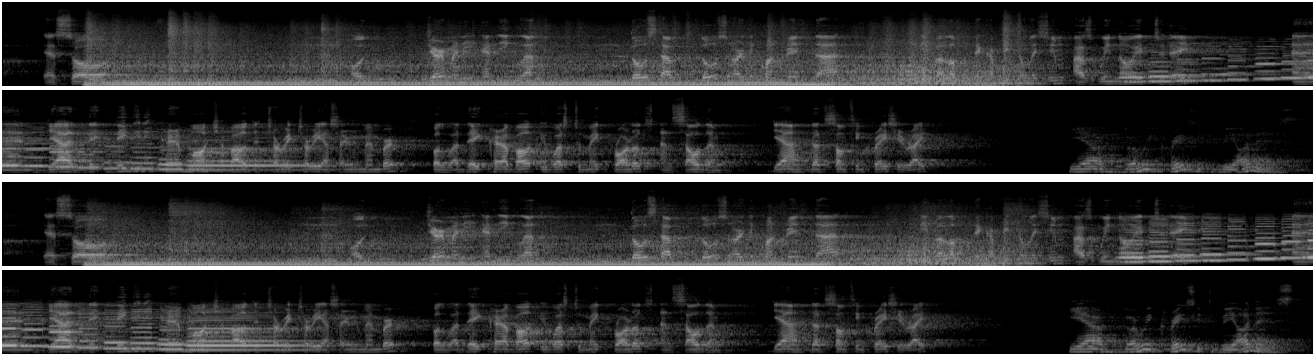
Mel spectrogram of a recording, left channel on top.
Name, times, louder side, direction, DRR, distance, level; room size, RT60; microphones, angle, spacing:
voice 1, 0.4-1.1 1.6-1.8 2.7-3.8 4.1-5.5 5.8-8.5 9.0-12.0 12.9-20.3 20.8-22.4, left 1 dB, 5° left, 6 dB, 0.5 m, -36 dB
sound 1, 0.8-10.2, left 1 dB, 80° left, 1.0 m, -33 dB
Wind instrument woodwind instrument, 11.1-16.3, right 4 dB, 90° right, 0.6 m, -32 dB
voice 2, 23.8-26.0, right 2 dB, 55° right, 6 dB, 0.8 m, -42 dB
18.5 x 15.0 x 2.5 m, 2.1 s
head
